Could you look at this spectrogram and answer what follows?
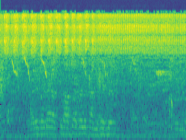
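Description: Young chickens scuffle and cluck over a fish, with sharp, rapid chirps and squawks close by, mixed with someone talking throughout.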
